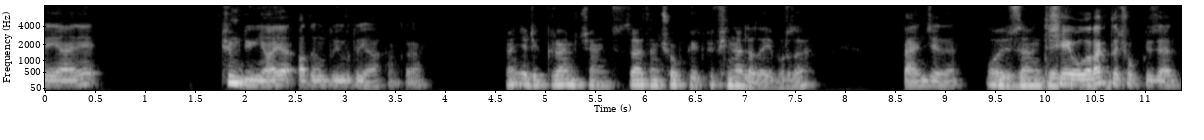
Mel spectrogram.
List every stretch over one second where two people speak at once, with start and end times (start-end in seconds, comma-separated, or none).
none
